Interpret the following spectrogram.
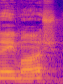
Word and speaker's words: Amash: You know, the other thing I wanted to touch on nationally is that I'm excited that Justin Amash, I think that's how you say it.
